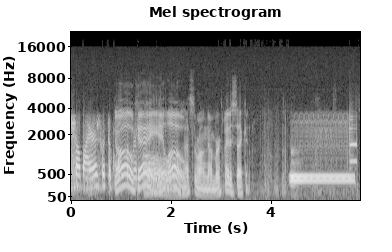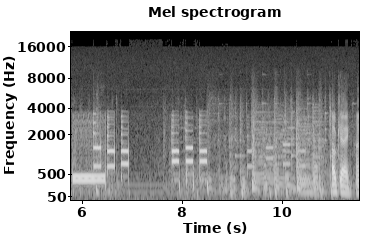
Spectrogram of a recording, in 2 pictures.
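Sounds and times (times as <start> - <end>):
speech: 0.1 - 4.5, 11.0 - 11.5
telephone keypad tones as a number is dialed: 4.4 - 7.0, 7.8 - 8.6.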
